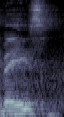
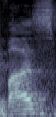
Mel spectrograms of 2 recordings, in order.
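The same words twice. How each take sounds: First: It is said in an American accent. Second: It is said in a British accent.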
